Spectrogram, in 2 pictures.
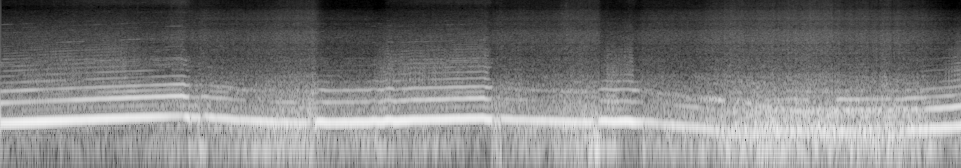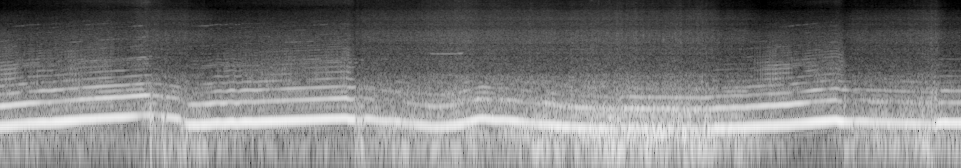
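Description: MINI Cooper S four-cylinder engine heard from inside the cabin, revving hard through the gears: its pitch climbs under full throttle, drops suddenly at each upshift, and falls away for a few seconds about ten seconds in as the car slows for a tight corner before climbing again.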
